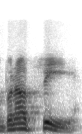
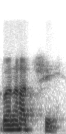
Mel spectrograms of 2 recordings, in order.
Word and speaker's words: Bonacci: And so I pronounce it more Italian. So bonacci is what I would say. bonacci.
